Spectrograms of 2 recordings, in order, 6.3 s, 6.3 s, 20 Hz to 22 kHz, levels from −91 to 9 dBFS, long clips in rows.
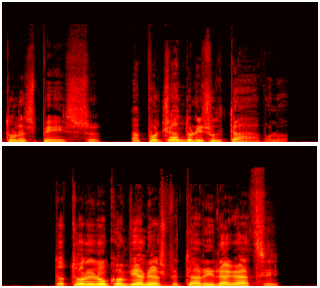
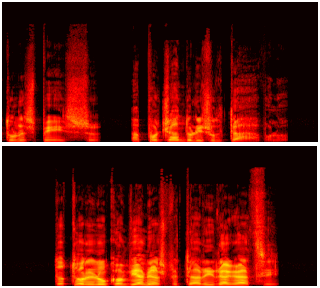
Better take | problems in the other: first | thin; very; fading below 850 Hz

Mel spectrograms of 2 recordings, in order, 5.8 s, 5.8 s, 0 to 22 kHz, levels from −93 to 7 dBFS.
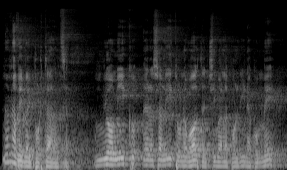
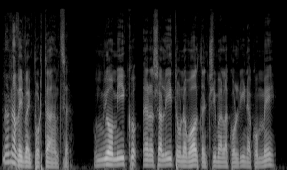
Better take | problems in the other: second | room echo; noticeable; dies away in 2 s

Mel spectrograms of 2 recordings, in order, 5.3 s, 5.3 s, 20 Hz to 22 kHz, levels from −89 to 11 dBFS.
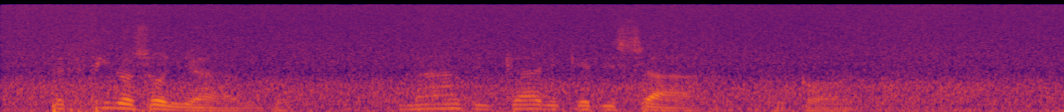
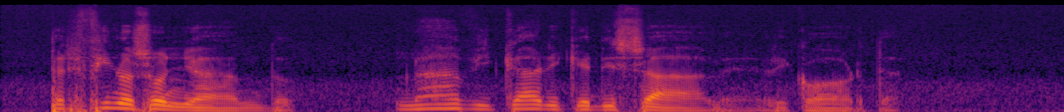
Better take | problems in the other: second | hiss; loud; throughout; 2 dB below the speech; faint in the second

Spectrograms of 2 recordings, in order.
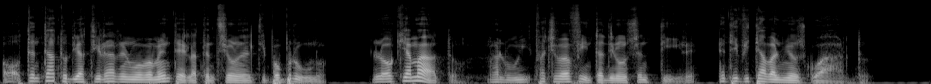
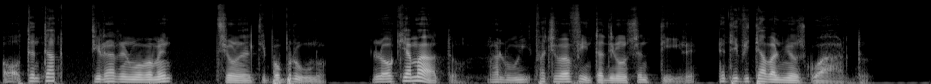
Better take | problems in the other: first | audio cutting out; at 0.5 s and at 1.5 s

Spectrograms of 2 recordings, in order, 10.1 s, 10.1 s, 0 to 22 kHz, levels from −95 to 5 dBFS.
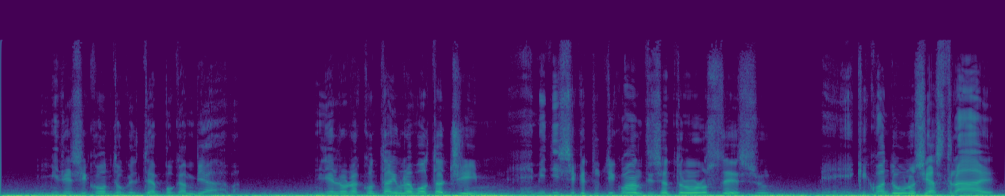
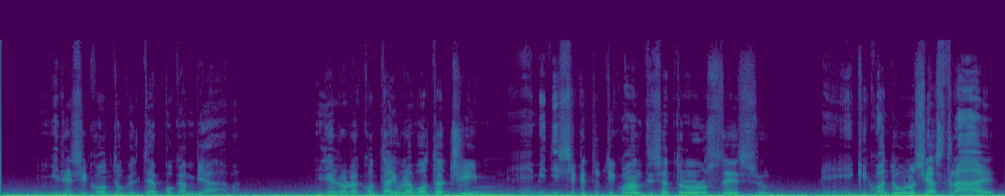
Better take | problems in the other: neither | low rumble; loud; throughout; 10 dB below the speech; the same in both

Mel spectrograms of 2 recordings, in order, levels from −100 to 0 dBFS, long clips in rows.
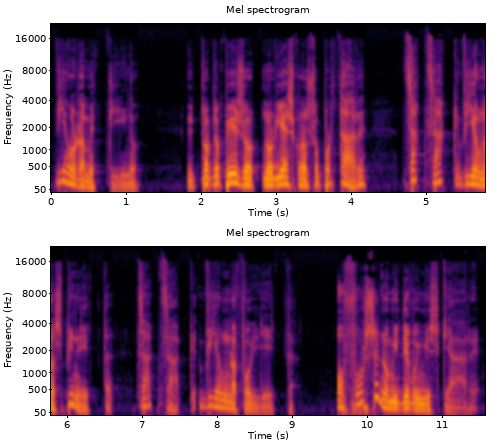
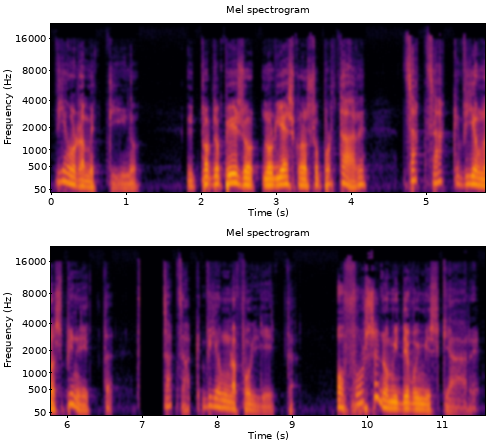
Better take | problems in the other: first | audio freezing; at 7 s

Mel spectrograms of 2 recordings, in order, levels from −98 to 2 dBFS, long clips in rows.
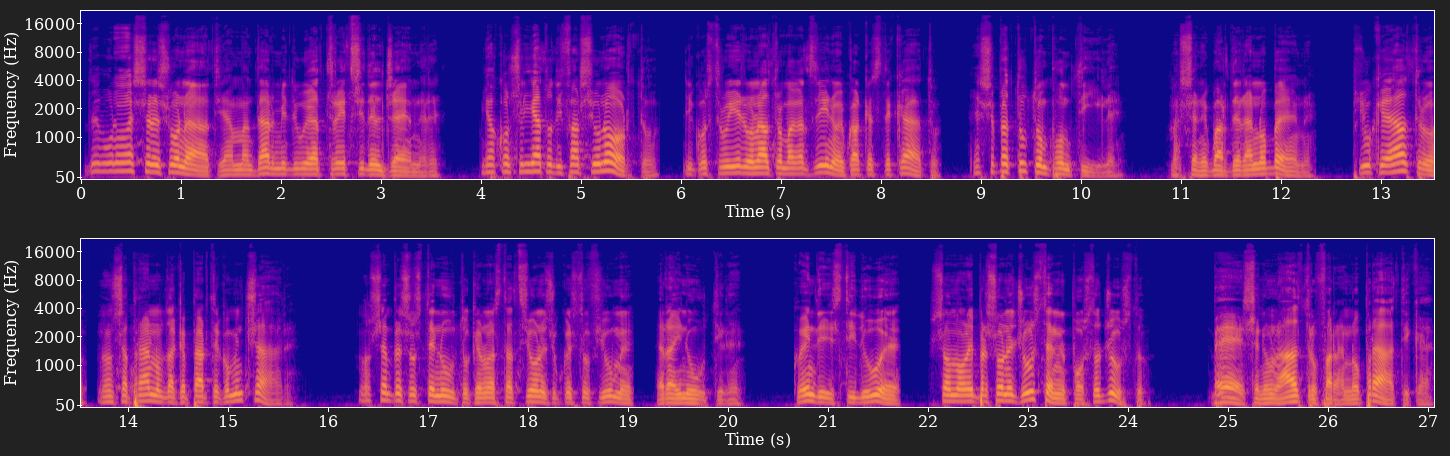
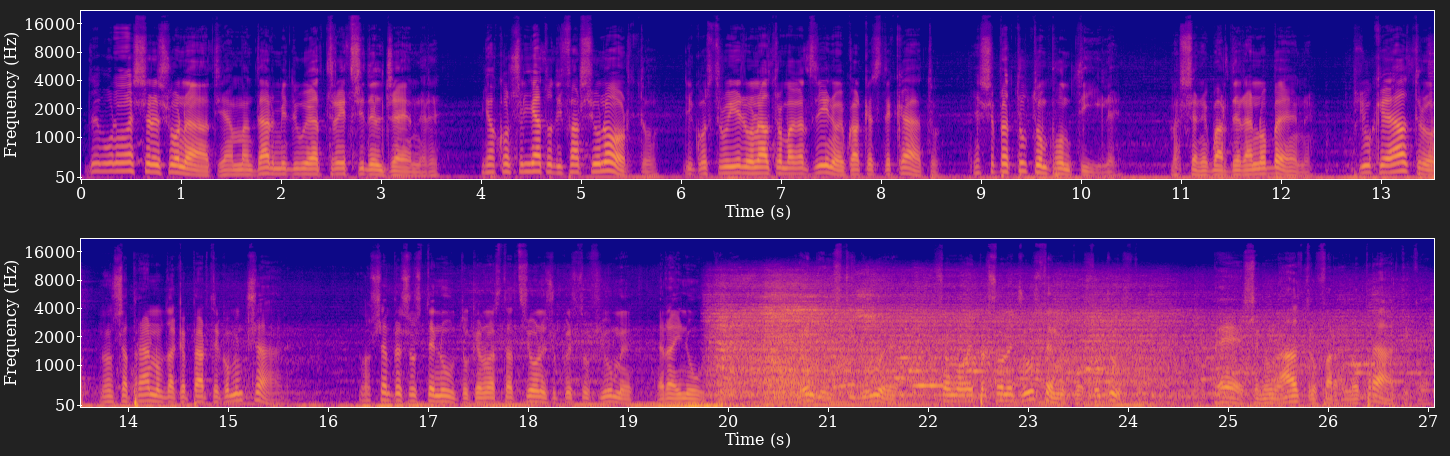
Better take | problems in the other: first | traffic noise; very loud; throughout; 1 dB above the speech

